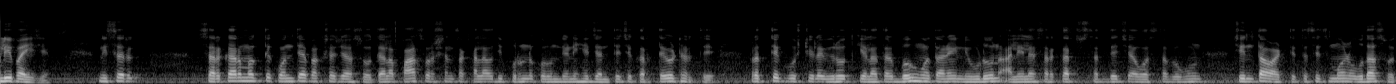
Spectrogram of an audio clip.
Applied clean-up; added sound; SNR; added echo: none; none; none; none.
